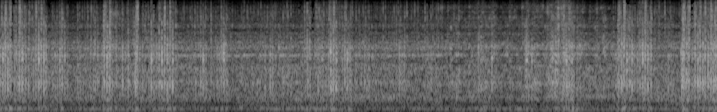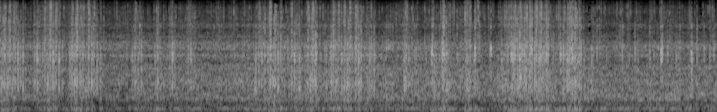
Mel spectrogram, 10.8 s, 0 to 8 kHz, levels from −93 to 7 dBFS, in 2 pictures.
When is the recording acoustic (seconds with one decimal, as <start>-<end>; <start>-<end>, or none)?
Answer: 0.0-3.3; 4.6-10.8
